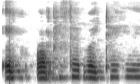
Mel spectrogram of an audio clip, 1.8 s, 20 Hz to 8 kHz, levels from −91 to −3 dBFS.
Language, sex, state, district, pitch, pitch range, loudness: Chhattisgarhi, female, Chhattisgarh, Jashpur, 180 Hz, 175-195 Hz, -24 LUFS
